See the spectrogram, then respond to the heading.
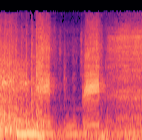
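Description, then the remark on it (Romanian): Ducks quacking loudly in two nasal, raspy bursts in the Romanian children's story Morning Glory, the ducks and the hunters: a busy cluster of quacks, a brief pause, then another short round, with no talking. “Morning Glory, Morning Glory, rațele și vânătorii.”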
